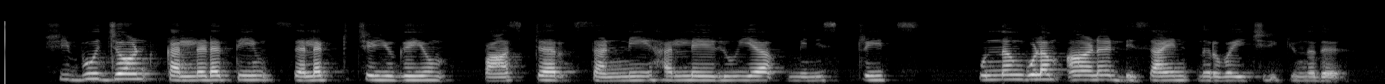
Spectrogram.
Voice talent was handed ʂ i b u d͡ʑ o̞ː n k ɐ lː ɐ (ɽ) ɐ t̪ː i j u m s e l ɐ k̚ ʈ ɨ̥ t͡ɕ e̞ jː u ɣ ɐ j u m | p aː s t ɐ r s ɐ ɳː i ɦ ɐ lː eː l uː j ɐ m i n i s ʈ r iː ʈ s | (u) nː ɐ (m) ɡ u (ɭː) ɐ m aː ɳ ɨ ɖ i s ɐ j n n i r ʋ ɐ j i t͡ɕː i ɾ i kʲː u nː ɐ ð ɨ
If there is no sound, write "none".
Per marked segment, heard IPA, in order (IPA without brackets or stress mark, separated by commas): ɽ, u, ŋ, ɭ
